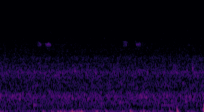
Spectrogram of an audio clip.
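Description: Faint steady outdoor background noise, with a few tiny high peeps.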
